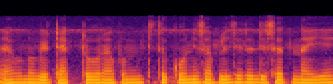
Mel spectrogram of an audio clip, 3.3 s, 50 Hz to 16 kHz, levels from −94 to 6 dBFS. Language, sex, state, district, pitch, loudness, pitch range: Marathi, male, Maharashtra, Aurangabad, 130 Hz, -14 LUFS, 130-135 Hz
